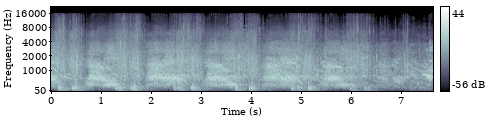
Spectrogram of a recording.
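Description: Players clap their hands in rhythm.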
